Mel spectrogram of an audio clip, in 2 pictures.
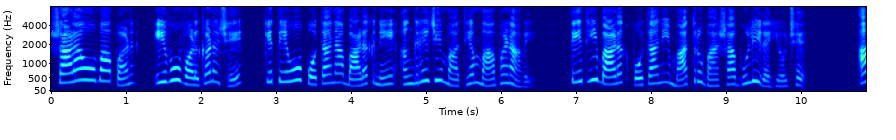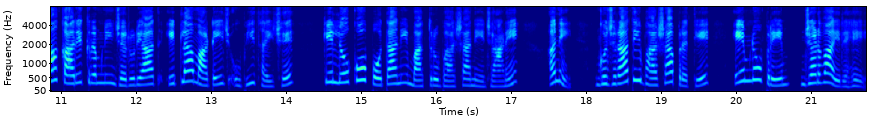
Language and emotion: Gujarati, neutral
